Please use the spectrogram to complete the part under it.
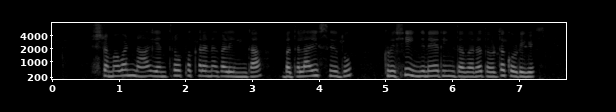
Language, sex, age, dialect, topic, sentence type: Kannada, female, 25-30, Dharwad Kannada, agriculture, statement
